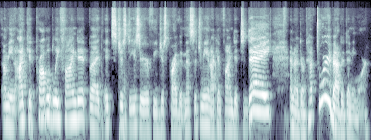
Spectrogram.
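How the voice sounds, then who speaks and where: A woman with a rough, congested voice hosting a casual card-making tutorial, chatting her way through each step as she works. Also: deep voice, big pitch swings, fast talker.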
